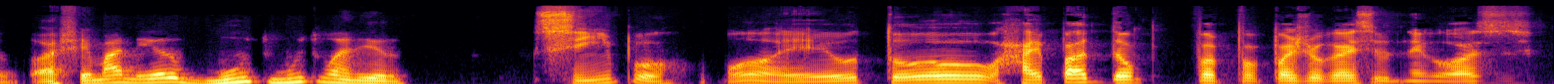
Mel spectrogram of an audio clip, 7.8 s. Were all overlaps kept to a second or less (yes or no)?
yes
